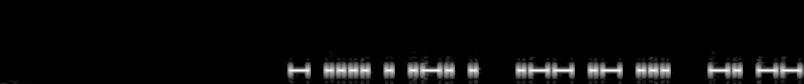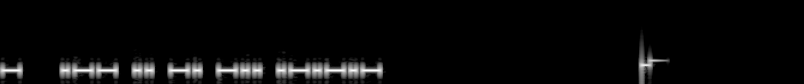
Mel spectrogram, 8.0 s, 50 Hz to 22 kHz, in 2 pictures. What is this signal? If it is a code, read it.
Morse code, heard as a keyed tone, about 40 wpm, 700 Hz. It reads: THERE WAS NO WIND.
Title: Sentences from Top 1000 Words - Review Part 2 - 40wpm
